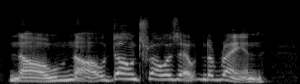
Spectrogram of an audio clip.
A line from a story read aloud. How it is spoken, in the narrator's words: Welch's voice from the room pleading tearfully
